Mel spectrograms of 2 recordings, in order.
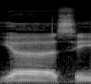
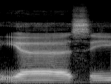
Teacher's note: ইয়ার উপরে খারা জবর, এটাও মাদ, এক আলিফ টানতে হবে এবং সিন হচ্ছে সিনের নাম 4 আলিফ ধরে টানতে হবে। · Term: মাদ লাজিম হারফি মুখাফফাফ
